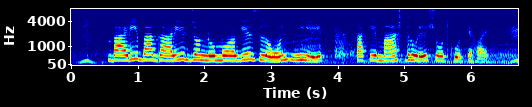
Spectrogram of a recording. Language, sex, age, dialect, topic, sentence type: Bengali, female, 18-24, Standard Colloquial, banking, statement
